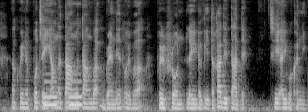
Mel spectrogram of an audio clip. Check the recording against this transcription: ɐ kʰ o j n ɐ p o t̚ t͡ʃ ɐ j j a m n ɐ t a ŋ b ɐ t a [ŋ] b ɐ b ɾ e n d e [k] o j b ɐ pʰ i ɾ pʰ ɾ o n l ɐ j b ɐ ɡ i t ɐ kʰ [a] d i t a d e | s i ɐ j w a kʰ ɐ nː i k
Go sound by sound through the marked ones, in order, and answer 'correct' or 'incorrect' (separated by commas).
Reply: correct, incorrect, correct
